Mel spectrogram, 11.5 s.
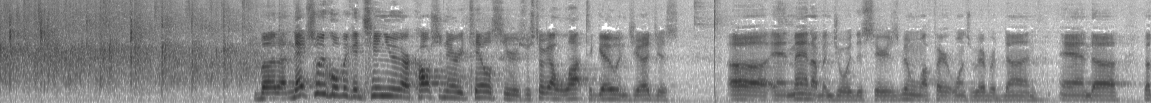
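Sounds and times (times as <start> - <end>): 
crowd applauding: 0.0 - 5.0
speech: 2.6 - 11.5.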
